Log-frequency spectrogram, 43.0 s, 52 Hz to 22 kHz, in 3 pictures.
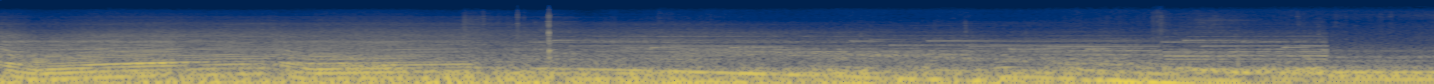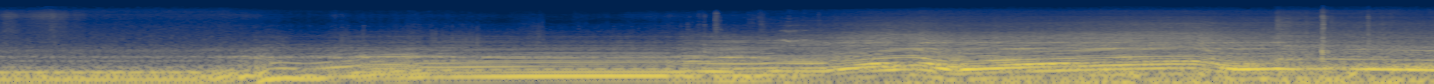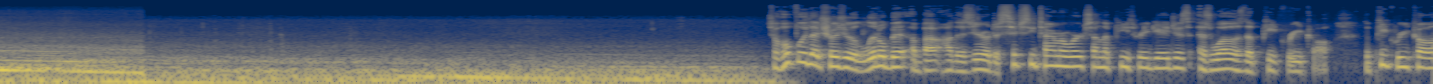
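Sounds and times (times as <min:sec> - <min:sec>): car engine accelerating hard: 0:00.0 - 0:31.1.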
